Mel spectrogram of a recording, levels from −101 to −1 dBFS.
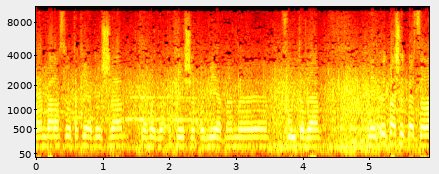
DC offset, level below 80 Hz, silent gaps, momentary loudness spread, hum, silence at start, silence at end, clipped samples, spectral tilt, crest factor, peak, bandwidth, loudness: under 0.1%; -40 dBFS; none; 5 LU; none; 0 s; 0 s; 0.3%; -4.5 dB/octave; 12 dB; 0 dBFS; 10.5 kHz; -11 LUFS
